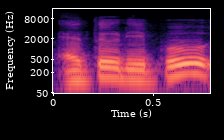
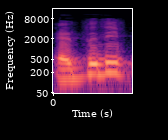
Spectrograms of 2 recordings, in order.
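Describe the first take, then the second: First: It ends with an added vowel, four syllables. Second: It ends in a closed b sound, three syllables. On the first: The speaker calls it right. "B가 유성음이니까 애드리브 이렇게 하셔야 됩니다" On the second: The speaker calls it wrong. "잘못된 말이고요"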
